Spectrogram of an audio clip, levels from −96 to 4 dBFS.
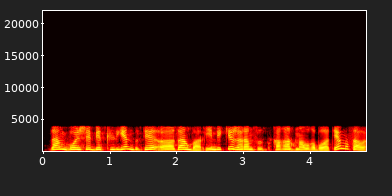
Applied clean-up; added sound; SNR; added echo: neural mask model DeepFilterNet 3.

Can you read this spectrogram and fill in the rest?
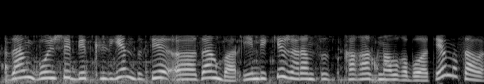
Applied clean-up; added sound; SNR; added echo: none; Liquid; 17 dB; none.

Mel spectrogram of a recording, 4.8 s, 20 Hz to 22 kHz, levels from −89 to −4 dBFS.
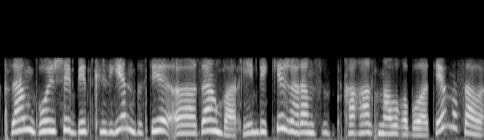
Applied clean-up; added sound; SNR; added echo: neural diffusion model UNIVERSE++.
